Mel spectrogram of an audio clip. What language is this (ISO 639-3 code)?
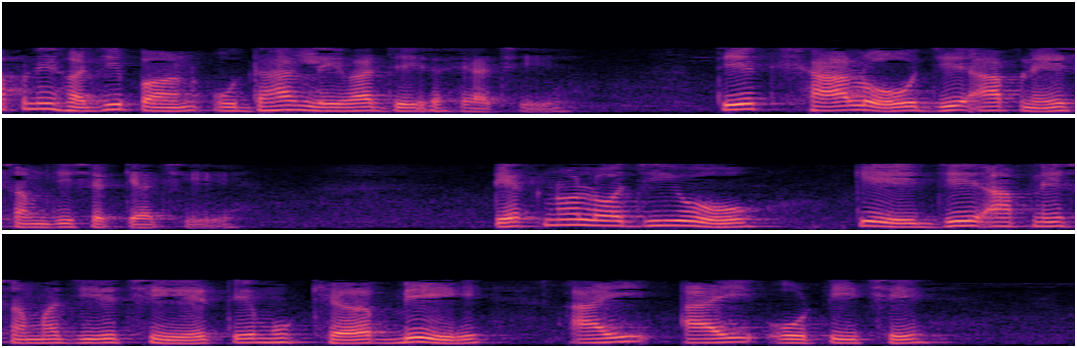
guj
